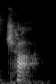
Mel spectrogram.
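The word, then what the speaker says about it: 茶: speaking mandarin and cantonese who pronounce this character as cha which is where today we get chai but other traders learned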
